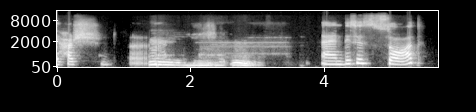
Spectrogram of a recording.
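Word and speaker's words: ص: And this is sod, and this is a heavy sound, thick sound, you said, and we have to raise the tongue towards the palate to pronounce this sound.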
